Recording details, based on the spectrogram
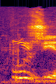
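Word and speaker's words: Huger: We had landed at the plantation of a Monsieur Ouger, a Benjamin Sugar, or Ouger as they pronounce it there in South Carolina, an ardent patriot, but he had mistaken me and my companions for Englishmen.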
